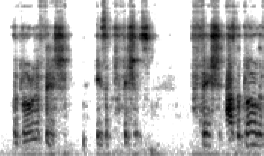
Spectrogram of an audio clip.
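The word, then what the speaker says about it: fiscas: Old English, F-I-S-C-A-S, F-I-S-C-E-A-S, bearing in mind that in Old English, SC is pronounced sh. So it was fishers.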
